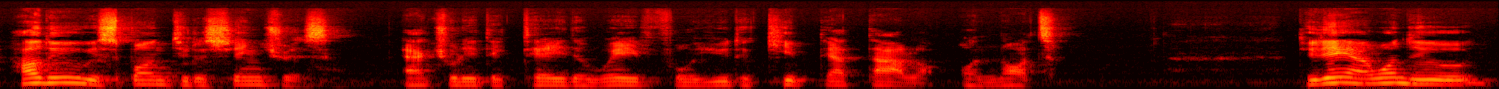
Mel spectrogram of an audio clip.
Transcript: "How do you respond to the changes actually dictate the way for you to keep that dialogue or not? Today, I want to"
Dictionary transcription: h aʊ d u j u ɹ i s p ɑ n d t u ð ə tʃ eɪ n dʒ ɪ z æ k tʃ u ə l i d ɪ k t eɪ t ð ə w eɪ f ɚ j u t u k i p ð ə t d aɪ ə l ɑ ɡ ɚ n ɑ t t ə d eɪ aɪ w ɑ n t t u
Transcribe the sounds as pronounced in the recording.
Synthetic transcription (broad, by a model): h aʊ d u j u ɹ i s p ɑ n t u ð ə s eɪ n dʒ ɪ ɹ æ k tʃ u ə l i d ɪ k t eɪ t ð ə w eɪ f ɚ j u t u k i p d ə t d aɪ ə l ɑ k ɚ n ɑ t t ə d eɪ aɪ w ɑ n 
